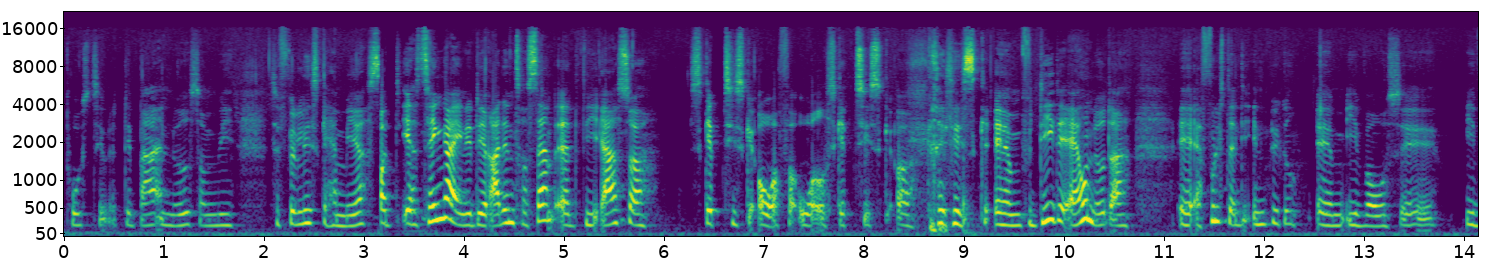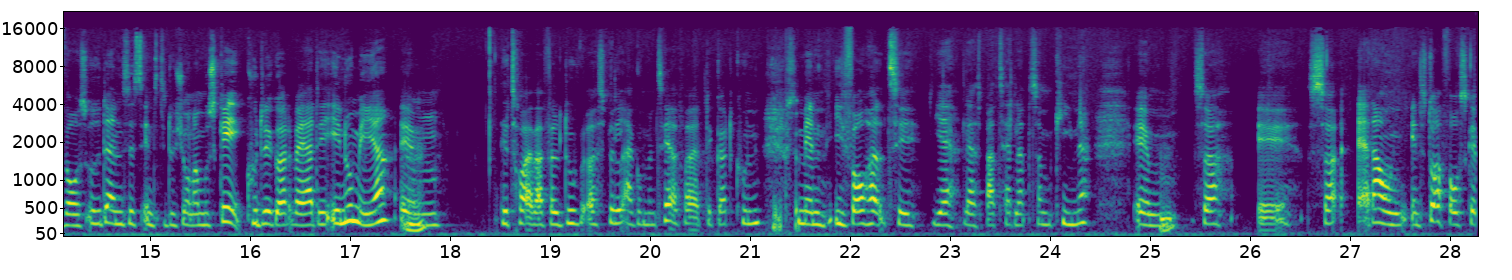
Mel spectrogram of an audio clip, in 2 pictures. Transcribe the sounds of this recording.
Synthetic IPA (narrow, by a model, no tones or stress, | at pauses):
pʰo̝si̥t͡sʰiʊd̥æd̥e̝b̥ɑ̈ːæɐnɔ̽ːð̞̩ˠsɒ̽mʋiseføllisɡ̥æɦæmeːɒsɒ̽jɑ̈ɪt͡sʰeŋɡ̥ɐe̝ːnlid̥e̝æɐʁɑ̈d̥e̝nd̥ʁəsæn̰d̥æd̥ʋiʔæɐsɒ̽ | sɡ̥eb̥̚d̥ʰisɡ̥əʔɒʊ̰ɐfɒ̽ʔo̝ɐ̰ð̞̩ˠsɡ̥eb̥̚d̥ʰisɡ̥ɒ̽kʰʁid̥isɡ̥ømfɒ̽d̥ḭːd̥e̝ʔæɐjo̝nɔ̽ːð̞̩ˠd̥ɑ̈ | ʔøʔæɐfulsd̥en̰d̥iʔe̝nb̥yɡ̥ð̞̩ˠ | ømʔiʋɒːsø | iʋɒːsuð̞ˠd̥æn̰l̩səse̝nsd̥it͡sʰuɕo̝̰ːnɐmɔ̽sɡ̥e̝̰ːkʰud̥e̝ɡ̥ɒ̽d̥ʋæːɐd̥e̝ʔe̝nume̝ːɐøm | d̥e̝t͡sʰʁo̝ɐ̰jiʋæɐ̰fæl̰d̥uʔɒ̽sʋe̝lʔɑ̈ɡ̥ument͡sʰe̝̰ːɐfɒ̽æd̥e̝ɡ̥ɒ̽d̥kʰunəmenifɒːɦɒ̽l̰t͡sʰe̝ljælæɐsb̥ɑ̈ːt͡sʰɛːd̥læn̰sɒ̽mkʰiːnæʔømsɒ̽ | ʔøsɒ̽æɐɾ̥ɑ̈jo̝e̝nsd̥o̝ɐ̰fɒːsɡ̥e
